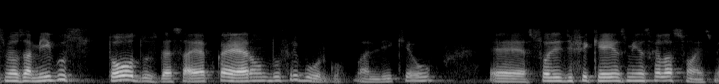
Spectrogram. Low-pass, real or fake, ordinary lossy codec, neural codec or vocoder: 5.4 kHz; real; Opus, 16 kbps; none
